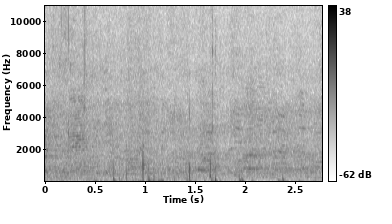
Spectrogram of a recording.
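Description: A football is kicked across a field.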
